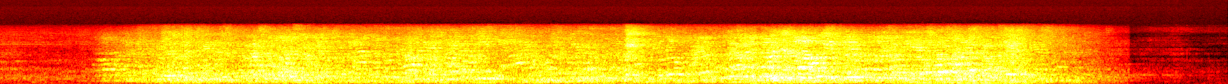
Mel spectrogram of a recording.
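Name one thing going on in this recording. A crowd murmurs and bustles close by.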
